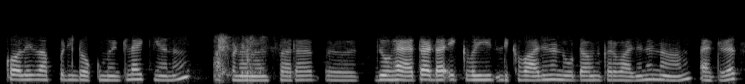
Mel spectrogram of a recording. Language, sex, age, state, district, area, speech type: Punjabi, female, 18-30, Punjab, Amritsar, rural, conversation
